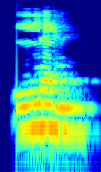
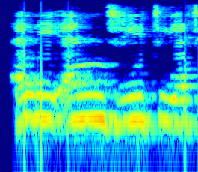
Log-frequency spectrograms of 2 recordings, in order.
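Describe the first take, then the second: First: Length as LENG-th; correct pronunciation. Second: Length as LENTH, plain n; wrong pronunciation. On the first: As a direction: clear ng inside length. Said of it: "but length". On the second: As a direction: drop the ng sound from length. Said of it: "is not length". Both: Shown as a demonstration.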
